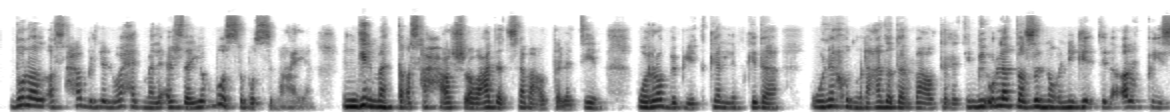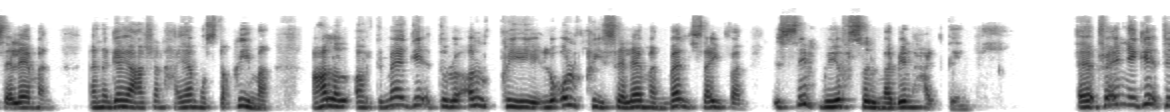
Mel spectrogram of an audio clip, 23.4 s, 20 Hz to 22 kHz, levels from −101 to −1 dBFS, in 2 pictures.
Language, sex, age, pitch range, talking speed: Arabic, female, 60-79, 195-230 Hz, 130 wpm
